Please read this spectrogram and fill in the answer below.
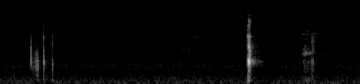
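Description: Brief, sharp gulping sounds in a quiet room, one louder than the rest; hiccups.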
